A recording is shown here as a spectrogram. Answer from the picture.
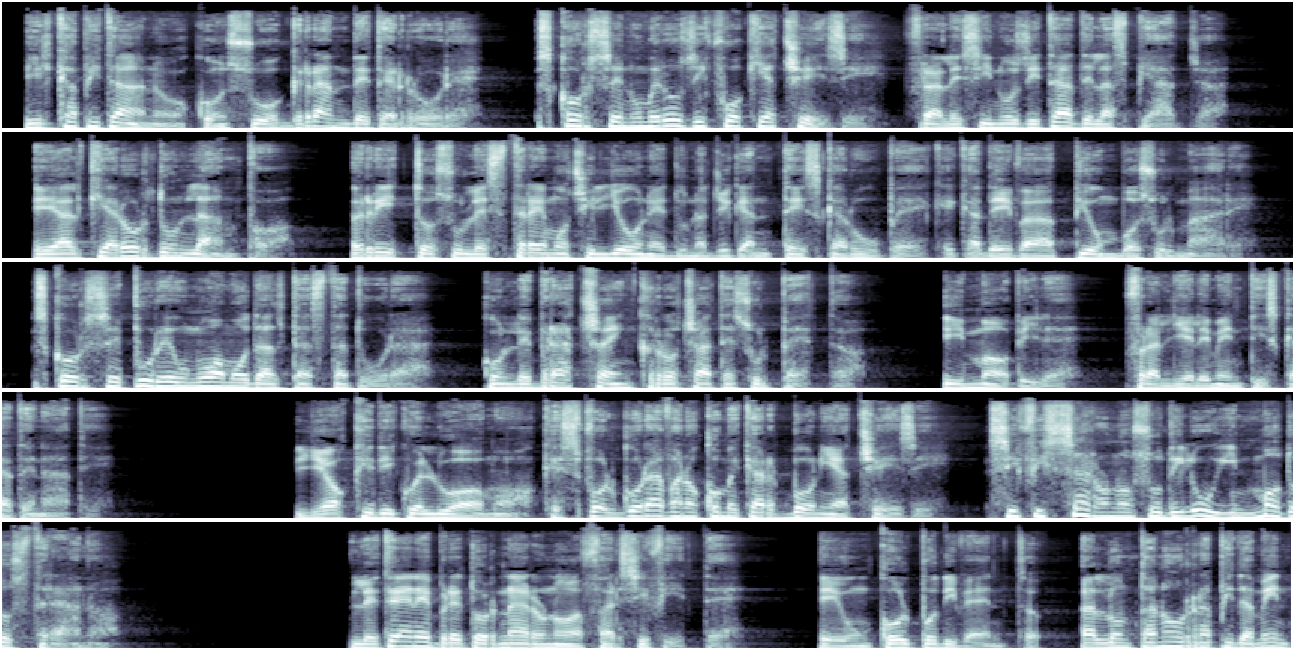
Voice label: it audiobook

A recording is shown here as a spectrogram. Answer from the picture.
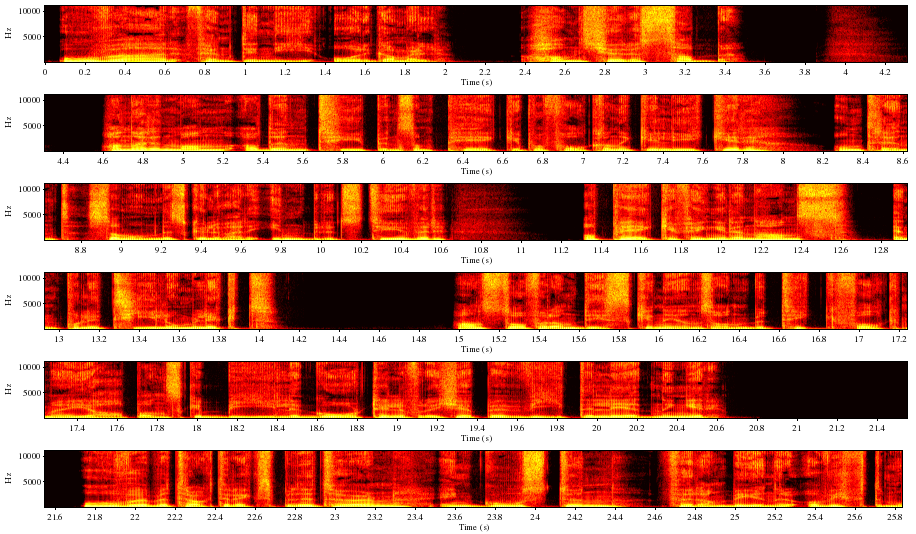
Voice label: no audiobook

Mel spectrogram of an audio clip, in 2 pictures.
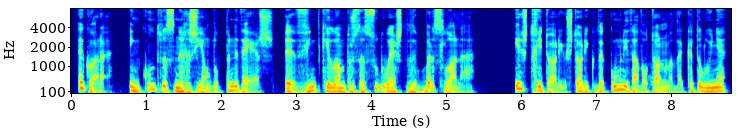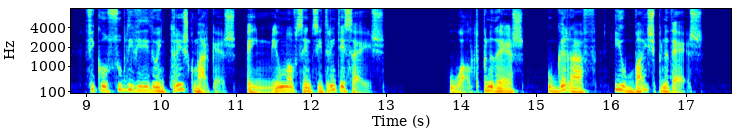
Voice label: pt informative

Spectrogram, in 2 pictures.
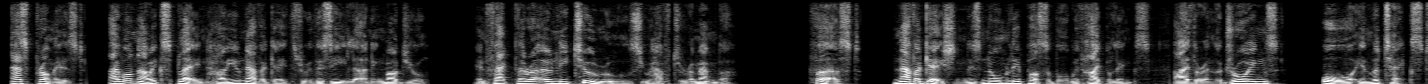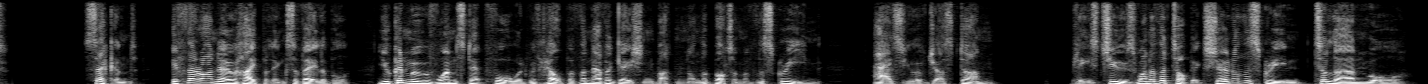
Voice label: uk elearning

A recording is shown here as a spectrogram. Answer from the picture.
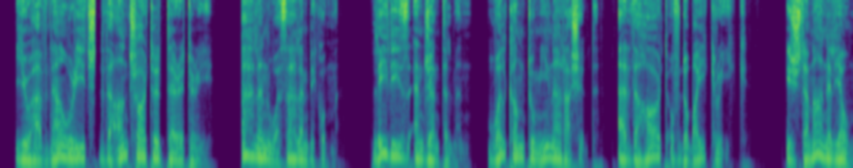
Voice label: arabic corporate

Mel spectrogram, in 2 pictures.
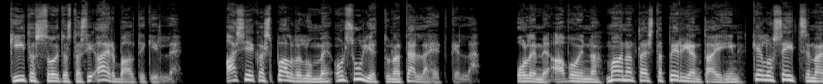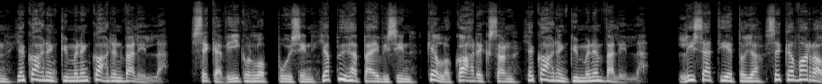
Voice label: fi phone prompt

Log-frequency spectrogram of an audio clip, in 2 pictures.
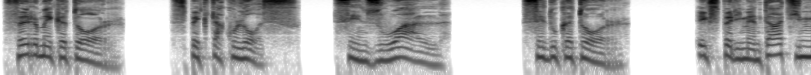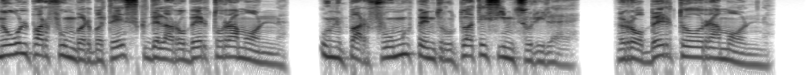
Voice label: ro commercial

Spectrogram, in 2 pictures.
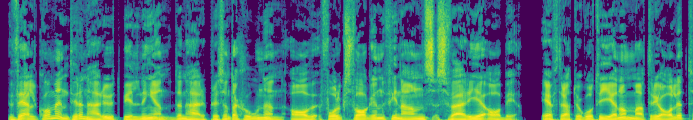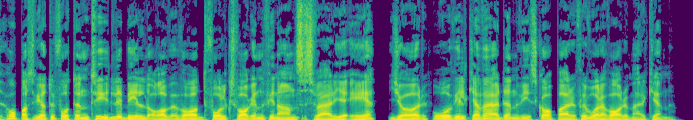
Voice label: se elearning

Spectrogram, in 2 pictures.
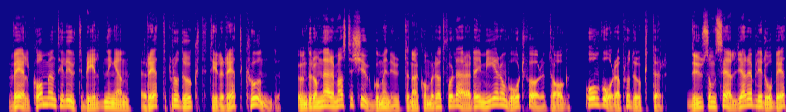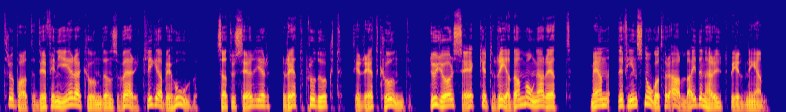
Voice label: se elearning

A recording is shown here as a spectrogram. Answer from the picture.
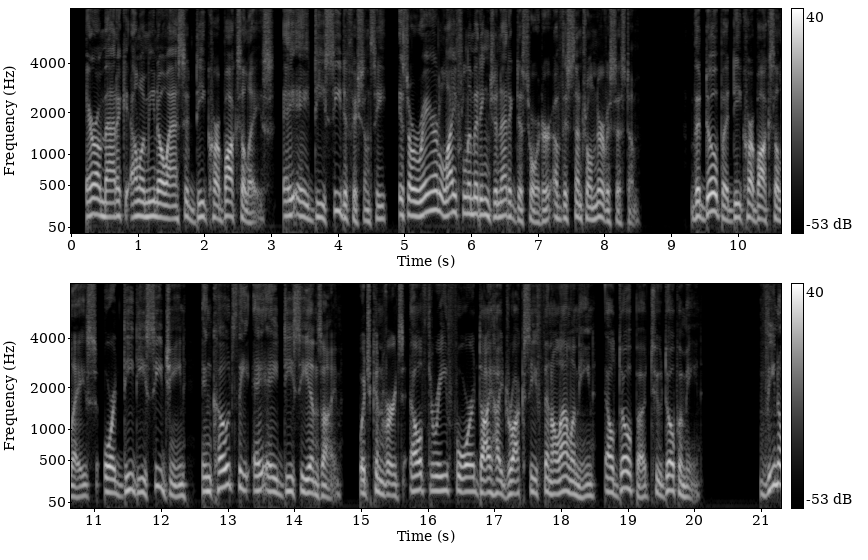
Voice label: US English pharma, english-us male

